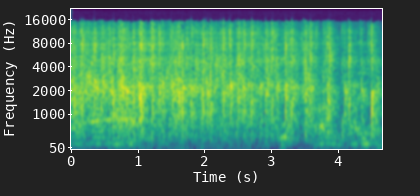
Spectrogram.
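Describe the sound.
An audience claps in a steady, dense round of applause lasting several seconds, with a few voices calling out underneath.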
